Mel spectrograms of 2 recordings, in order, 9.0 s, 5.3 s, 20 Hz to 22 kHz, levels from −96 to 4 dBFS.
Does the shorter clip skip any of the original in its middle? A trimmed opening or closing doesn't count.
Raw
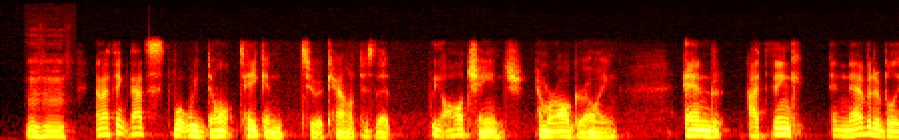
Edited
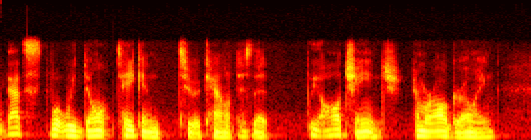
no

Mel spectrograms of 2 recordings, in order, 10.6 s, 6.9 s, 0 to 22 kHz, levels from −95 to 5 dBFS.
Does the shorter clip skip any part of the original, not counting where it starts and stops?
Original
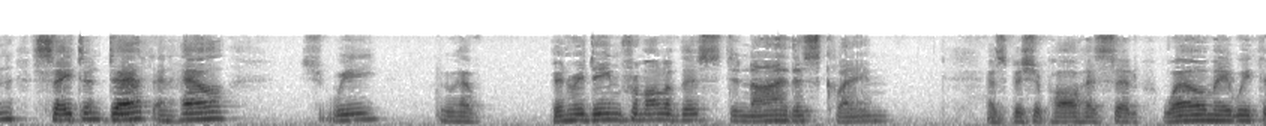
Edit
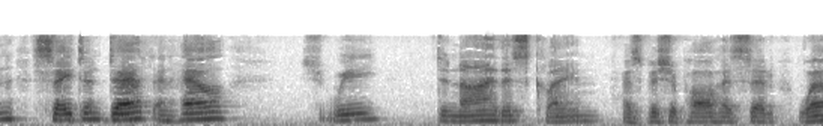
yes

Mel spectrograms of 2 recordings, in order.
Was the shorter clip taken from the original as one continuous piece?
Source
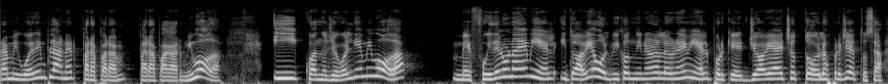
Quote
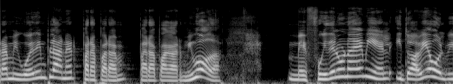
no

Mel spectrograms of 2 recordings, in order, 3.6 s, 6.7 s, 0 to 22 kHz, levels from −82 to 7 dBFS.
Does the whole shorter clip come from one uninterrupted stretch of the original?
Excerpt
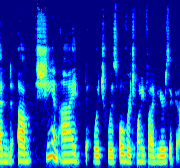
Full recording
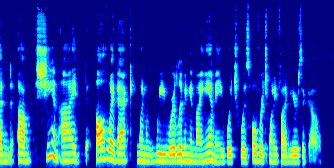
no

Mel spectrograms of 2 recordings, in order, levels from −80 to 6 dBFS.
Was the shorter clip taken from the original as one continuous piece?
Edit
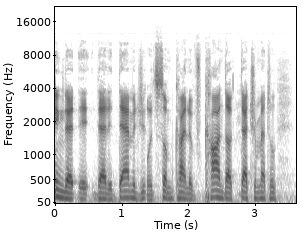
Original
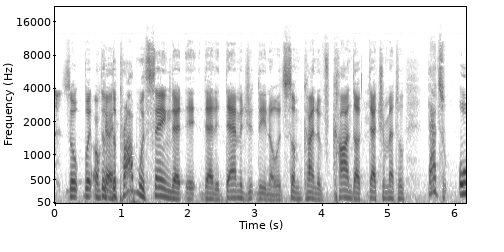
no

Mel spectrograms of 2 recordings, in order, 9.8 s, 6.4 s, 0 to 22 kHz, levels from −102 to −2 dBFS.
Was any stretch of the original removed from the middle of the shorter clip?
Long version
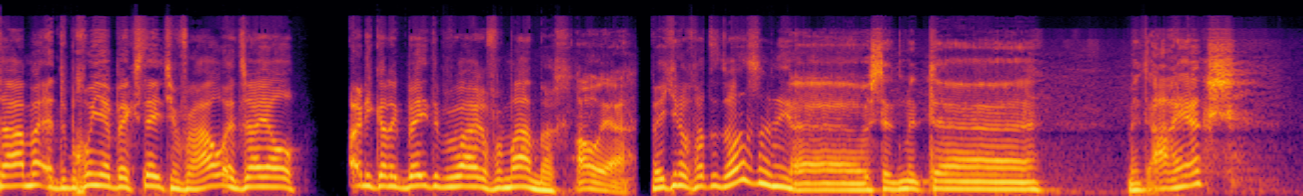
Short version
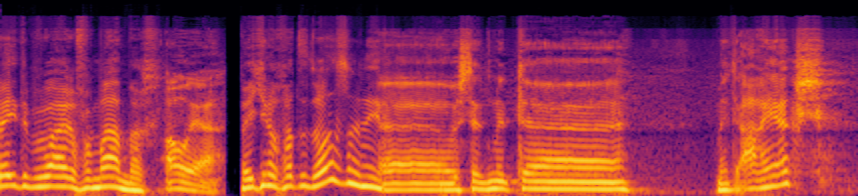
no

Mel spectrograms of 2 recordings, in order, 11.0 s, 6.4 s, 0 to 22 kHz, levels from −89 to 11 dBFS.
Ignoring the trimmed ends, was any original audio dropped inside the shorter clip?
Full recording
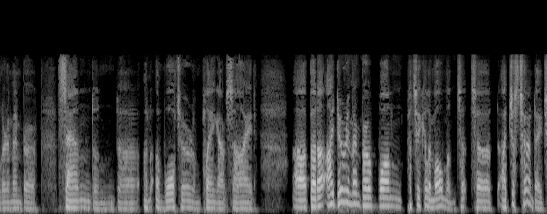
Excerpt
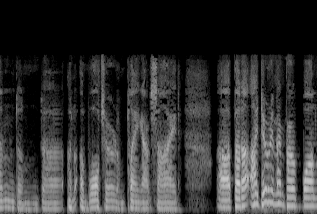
no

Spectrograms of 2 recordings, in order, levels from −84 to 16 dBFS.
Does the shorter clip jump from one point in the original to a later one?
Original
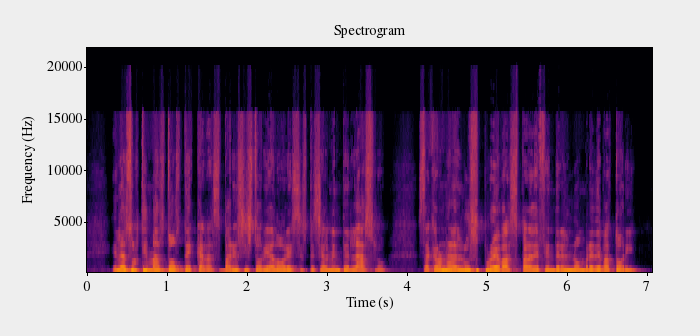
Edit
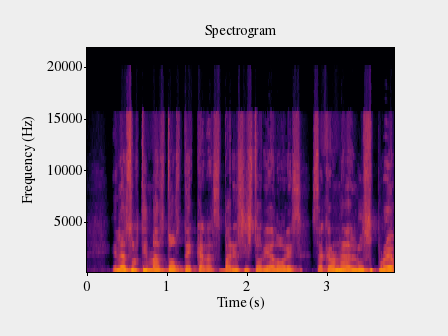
yes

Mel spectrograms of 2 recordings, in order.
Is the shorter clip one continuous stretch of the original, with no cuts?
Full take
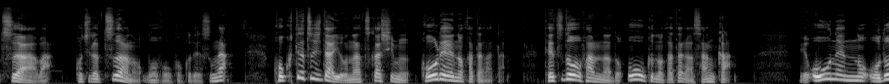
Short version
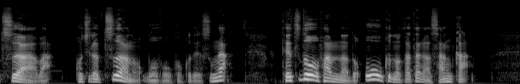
no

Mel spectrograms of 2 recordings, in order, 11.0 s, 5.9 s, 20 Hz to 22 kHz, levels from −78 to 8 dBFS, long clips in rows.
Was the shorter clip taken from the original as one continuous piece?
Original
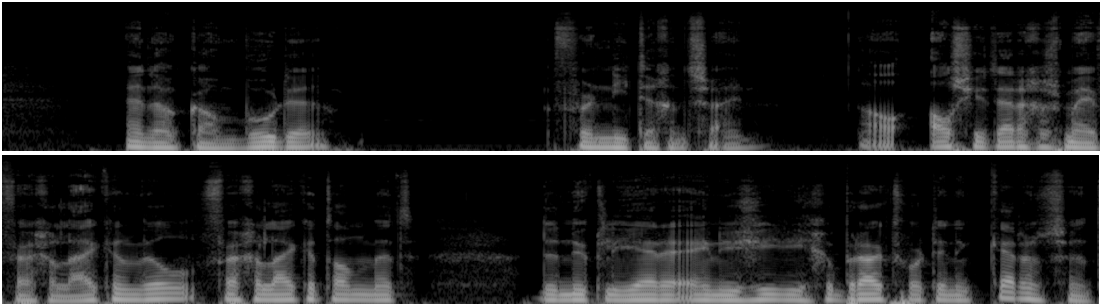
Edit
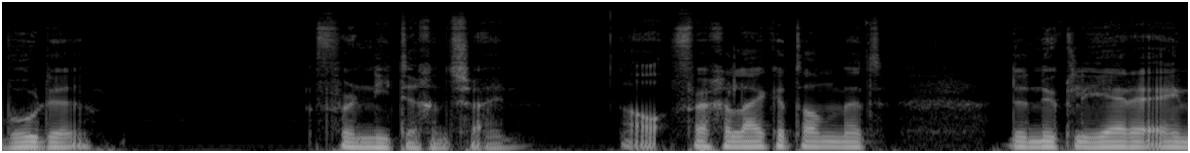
no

